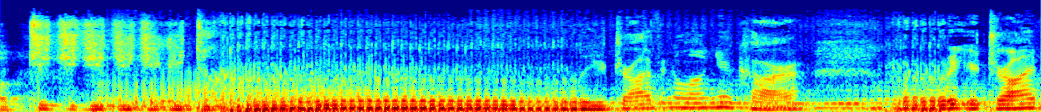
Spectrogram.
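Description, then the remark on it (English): A person vocally imitates a tiny clown car being driven, making a sustained buzzing rumble that revs and wobbles in pitch, then breaks into sputtering, rising vroom sounds, fairly loud. “Oh, it's a little clown car by the looks of it. A little tiny car.”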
